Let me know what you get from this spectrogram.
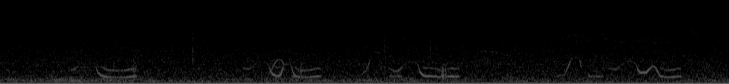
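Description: A bird giving short whistled calls that slide down in pitch, about six in a row at irregular spacing, over the steady hiss of a trail camera's microphone.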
